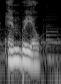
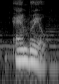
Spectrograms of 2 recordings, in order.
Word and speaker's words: embryo: of it and finally the letter o at the end is a long o sound which is also emphasized with the use of the macron sign so this word is pronounced as embryo again embryo our second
